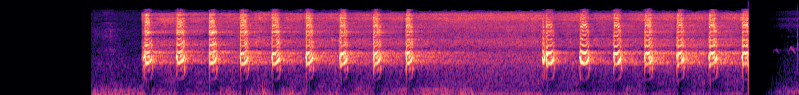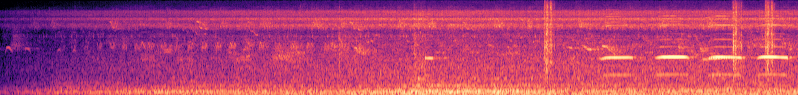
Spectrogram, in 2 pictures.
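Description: A bird calling in fast runs of short, repeated notes, about three or four a second: one run of about nine notes, a short pause, then six more, cut off abruptly. After that a steady background noise swells up, and near the end another bird gives a string of short, evenly spaced calls.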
